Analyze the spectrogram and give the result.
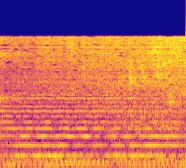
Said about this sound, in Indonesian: aku dengar suara keran air mengocor dari kamar mandi. Kakakku belum tidur.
